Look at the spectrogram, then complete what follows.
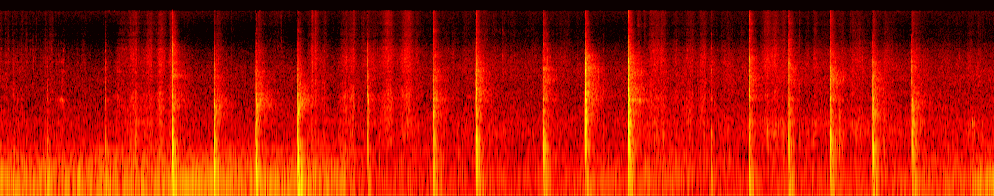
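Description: Wood being struck repeatedly with a hand tool at the tree's trunk: about sixteen sharp blows, roughly one a second, starting a few seconds in.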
